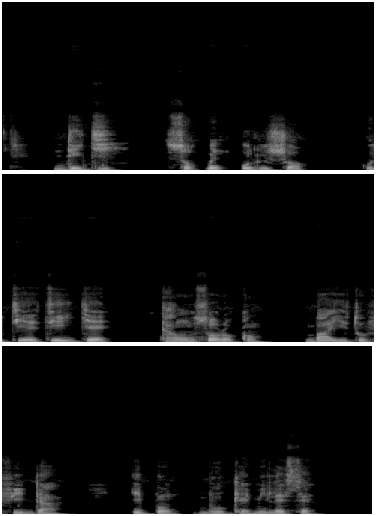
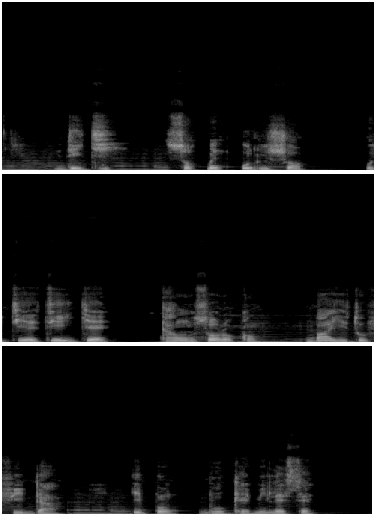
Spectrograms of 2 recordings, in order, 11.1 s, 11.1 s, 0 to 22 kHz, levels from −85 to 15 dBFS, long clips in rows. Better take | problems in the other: first | noise reduction (neural mask model RNNoise)

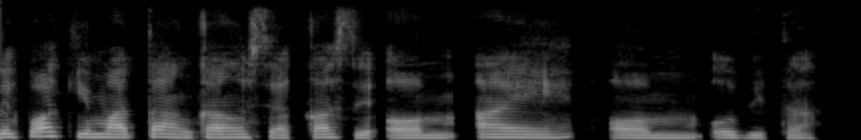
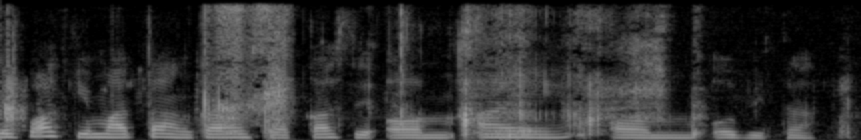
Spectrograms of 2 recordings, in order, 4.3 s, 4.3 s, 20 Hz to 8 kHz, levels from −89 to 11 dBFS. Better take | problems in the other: first | background sound (Chewing, mastication); 5 dB below the speech

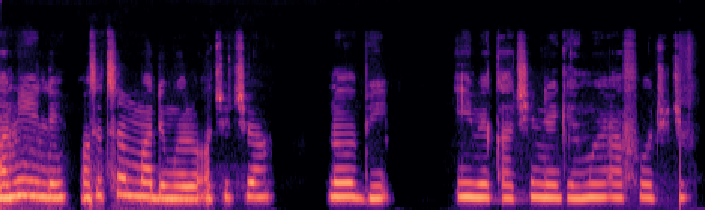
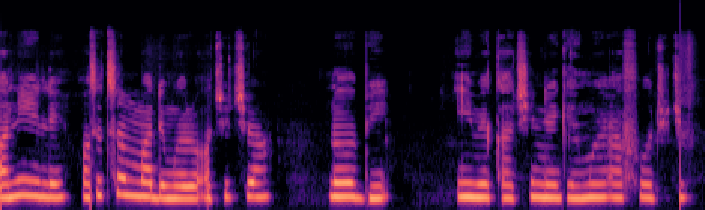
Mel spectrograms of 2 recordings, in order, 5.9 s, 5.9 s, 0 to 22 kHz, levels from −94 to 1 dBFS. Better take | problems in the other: second | noise reduction (neural mask model Resemble Enhance denoiser)

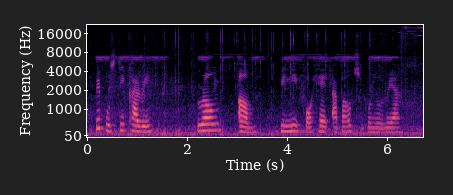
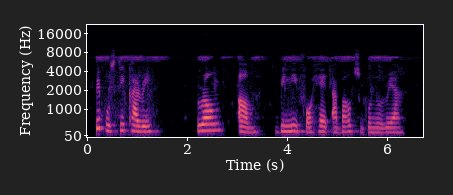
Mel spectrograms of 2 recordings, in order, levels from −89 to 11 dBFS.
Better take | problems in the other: second | background sound (Motorcycle); 16 dB below the speech

